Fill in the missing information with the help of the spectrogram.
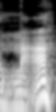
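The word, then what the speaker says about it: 马: a different tone so horse is ma with a third tone and mother is ma with a first tone and assuming that you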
